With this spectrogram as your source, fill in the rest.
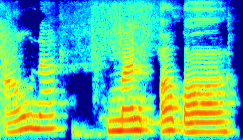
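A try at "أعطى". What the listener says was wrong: طا موٹا ہے. نون پہ اظہار کیا، نون کی آواز کو دبایا بغیر غنہ کے تمام صفات کے ساتھ اس کو ادا کر دیا.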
